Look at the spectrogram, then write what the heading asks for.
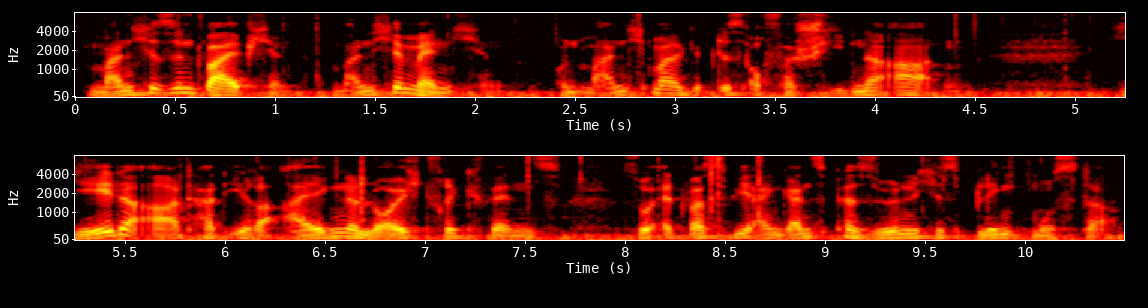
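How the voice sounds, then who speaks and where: A man's voice: lowish voice, animated, a little slow, a little hiss or hum. A man narrating a scripted bedtime story for children, explaining things and addressing them directly.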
